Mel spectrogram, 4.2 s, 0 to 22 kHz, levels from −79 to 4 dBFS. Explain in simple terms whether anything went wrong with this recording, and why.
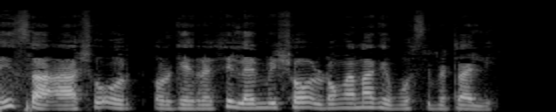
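The speech sounds gritty and metallic on its s sounds for the whole clip, likely from HE-AAC compression. The treble is rebuilt from lower sounds rather than kept, so it stays bright instead of dull, unlike simple muffling, but sounds fake and lispy.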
